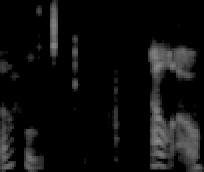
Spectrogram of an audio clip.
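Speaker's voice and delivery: hushed, barely whispered muttering under the breath. A character checking the rooms comes upon a sleeping goblin, muttering. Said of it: "just muttering like".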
